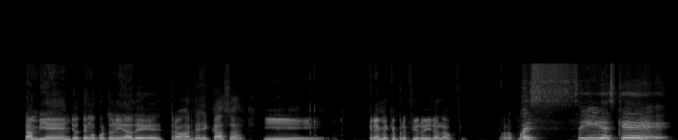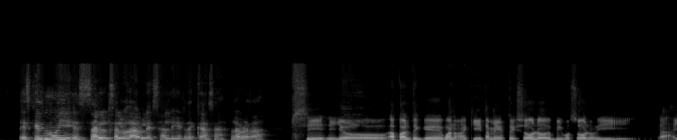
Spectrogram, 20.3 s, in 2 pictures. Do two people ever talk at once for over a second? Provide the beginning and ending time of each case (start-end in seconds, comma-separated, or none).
none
